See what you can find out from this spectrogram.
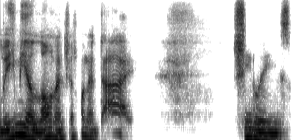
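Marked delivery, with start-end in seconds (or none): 0.0-1.6 mild, subdued, held-back pleading scream. Retelling being prayed over in a hospital room: imitating own screaming. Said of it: "I'm just screaming".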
